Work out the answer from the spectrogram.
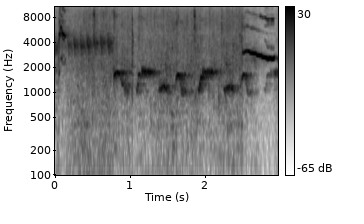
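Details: Oriental magpie-robin of the 'pastol' type singing its 'tembakan maut' song: short whistled phrases rise and fall in a steady chain, ending in a long high slurred whistle, over a constant hiss like rain.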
